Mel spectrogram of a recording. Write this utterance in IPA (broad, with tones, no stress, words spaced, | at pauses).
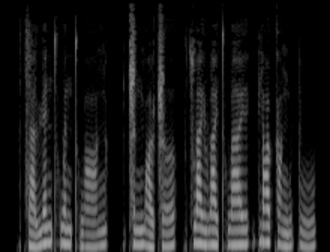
t͡sä˨˩lɥɛ˥nt̪ʰwə˥˩n t̪ʰwɑ˧˥ŋ | ʈ͡ʂə˧˥nmɑ˨˩ʊ̯ʈ͡ʂɤ˧˥ | t͡swa˥˧ɪ̯ɻwa˥˩ɪ̯t̪ʰwa˥ɪ̯ | pjɑ˥ʊ̯kɑ˨˩ŋ u˥pu˨˩˦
